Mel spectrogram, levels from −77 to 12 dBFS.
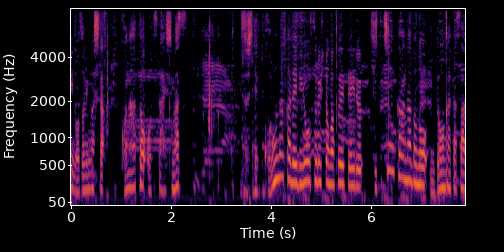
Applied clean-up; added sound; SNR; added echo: classical method spectral subtraction.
